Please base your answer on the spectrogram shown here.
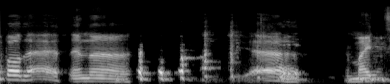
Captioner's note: laughs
